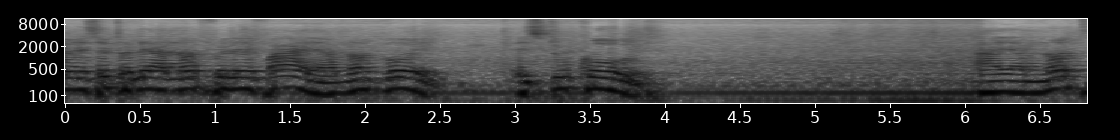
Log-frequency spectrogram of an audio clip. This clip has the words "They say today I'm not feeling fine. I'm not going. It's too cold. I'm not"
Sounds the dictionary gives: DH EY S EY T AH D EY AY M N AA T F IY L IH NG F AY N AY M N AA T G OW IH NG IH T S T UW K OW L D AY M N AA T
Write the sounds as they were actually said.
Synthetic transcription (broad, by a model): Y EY S EY T AH D EY AY M N AA T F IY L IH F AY AY M N AA T G OW IH NG IH T S T UW K OW L D AY M N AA T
